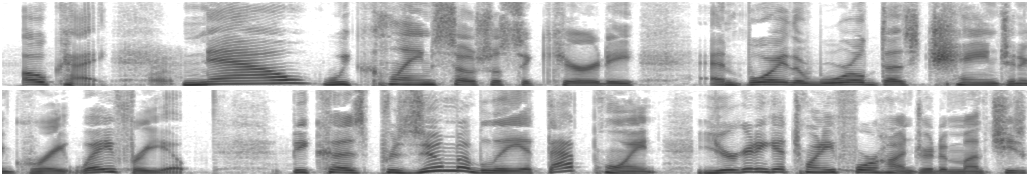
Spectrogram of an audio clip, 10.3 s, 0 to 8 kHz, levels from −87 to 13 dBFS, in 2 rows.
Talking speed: 175 wpm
